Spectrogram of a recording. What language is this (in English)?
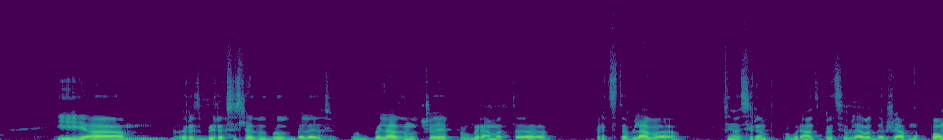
Bulgarian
